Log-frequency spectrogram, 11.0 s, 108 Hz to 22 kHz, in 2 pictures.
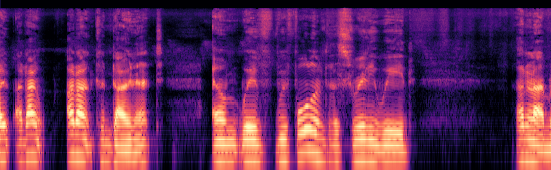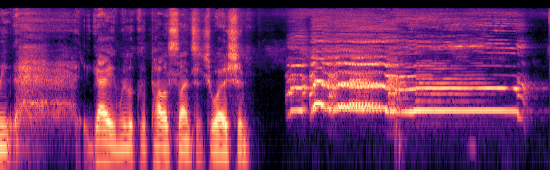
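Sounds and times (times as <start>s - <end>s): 
speech: 0.0s - 4.2s, 5.2s - 8.1s
rooster crowing: 8.4s - 10.9s.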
